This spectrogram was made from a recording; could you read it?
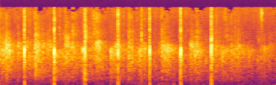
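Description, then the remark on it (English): A church audience clapping their hands in praise of God at a morning service, a dense wash of applause punctuated by sharp, evenly spaced claps keeping a steady beat, moderately loud and without any talking. “Give God a hand clap of praise this morning.”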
